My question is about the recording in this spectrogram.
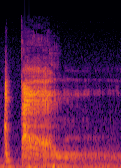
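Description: A person's wordless vocal sound: a brief utterance at the start, then a louder drawn-out one about half a second in that fades out over about a second.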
